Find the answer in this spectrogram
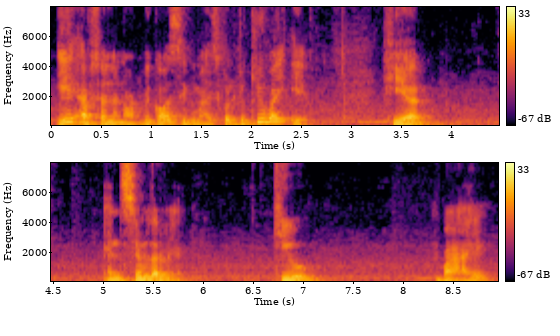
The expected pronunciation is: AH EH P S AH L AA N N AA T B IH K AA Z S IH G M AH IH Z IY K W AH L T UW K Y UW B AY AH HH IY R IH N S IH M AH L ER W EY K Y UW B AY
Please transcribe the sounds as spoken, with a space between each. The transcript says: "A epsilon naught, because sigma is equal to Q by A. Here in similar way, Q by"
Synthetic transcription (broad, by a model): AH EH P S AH N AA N N AA T B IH K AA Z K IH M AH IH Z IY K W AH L T UW K Y UW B AY AH HH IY R IH N S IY M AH L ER W EY K Y UW B AY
